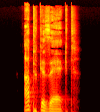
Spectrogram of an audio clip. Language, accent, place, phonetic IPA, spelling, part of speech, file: German, Germany, Berlin, [ˈapɡəˌzɛːkt], abgesägt, adjective / verb, De-abgesägt.ogg
- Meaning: past participle of absägen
